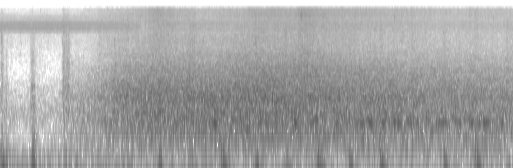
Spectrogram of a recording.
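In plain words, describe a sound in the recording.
Footsteps crunch on loose stones.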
